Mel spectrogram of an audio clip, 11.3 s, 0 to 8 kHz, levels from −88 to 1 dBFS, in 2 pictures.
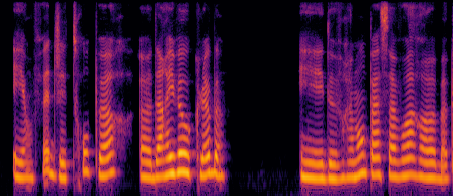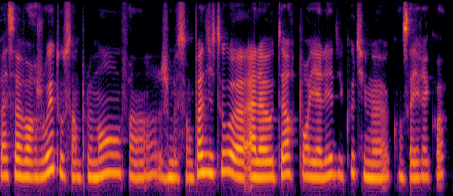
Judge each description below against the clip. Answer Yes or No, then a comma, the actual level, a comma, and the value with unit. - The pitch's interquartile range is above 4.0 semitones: No, average, 3.2 semitones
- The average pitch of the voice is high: Yes, high, 205 Hz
